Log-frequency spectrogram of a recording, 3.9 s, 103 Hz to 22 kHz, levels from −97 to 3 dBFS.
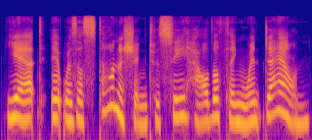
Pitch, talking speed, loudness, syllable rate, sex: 240 Hz, 170 wpm, -18 LUFS, 3.8 syllables/s, female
